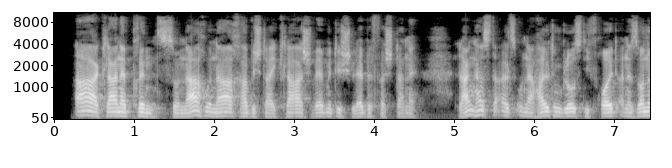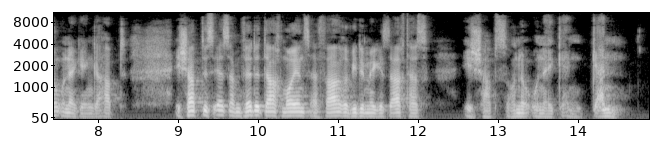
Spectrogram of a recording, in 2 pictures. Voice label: Deutsch Wetzlar

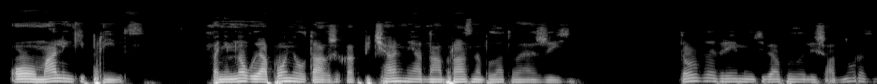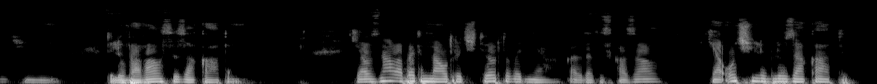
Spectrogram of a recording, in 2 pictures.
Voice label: Russisch Jerewan

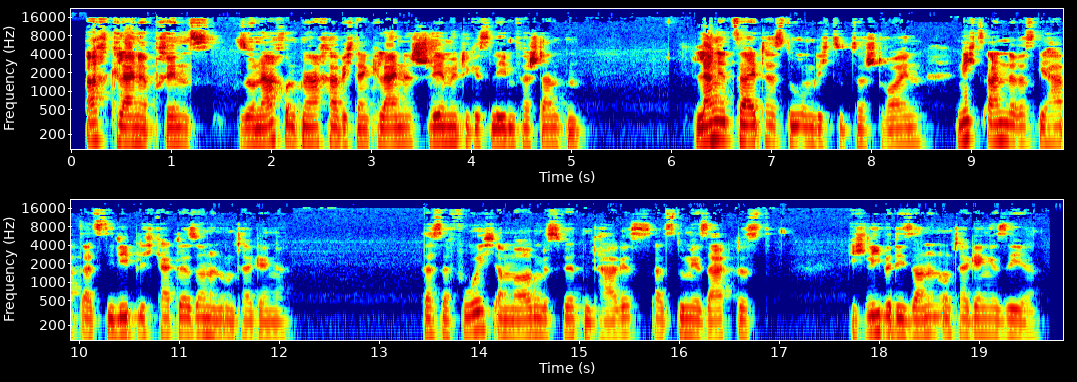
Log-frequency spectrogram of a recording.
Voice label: Deutsch, Esslingen

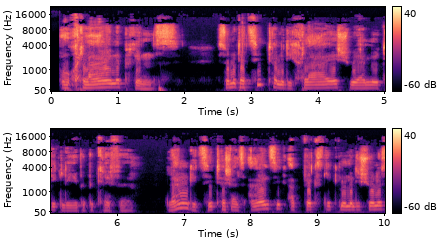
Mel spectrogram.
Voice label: Deutsch Deutschland

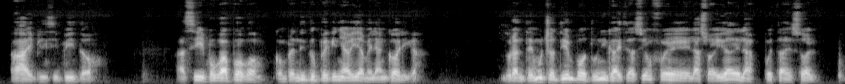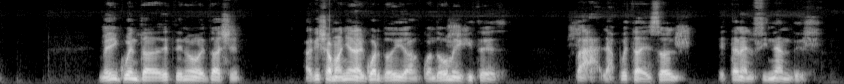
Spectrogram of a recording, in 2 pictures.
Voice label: Spanisch Montevideo

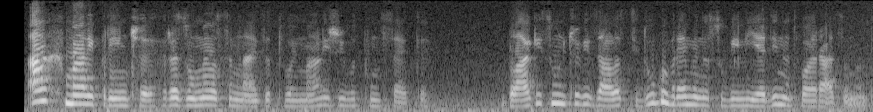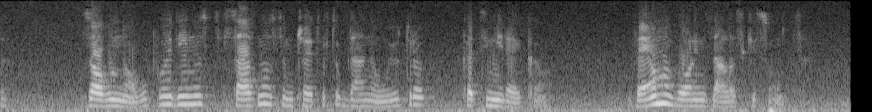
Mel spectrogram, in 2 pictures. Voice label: Serbisch Novi Sad

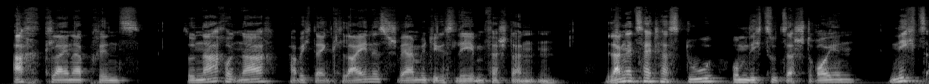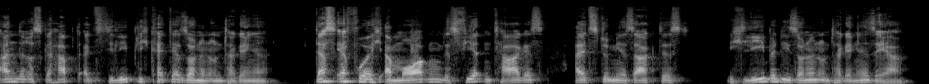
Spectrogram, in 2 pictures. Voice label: Deutsch, Hannover

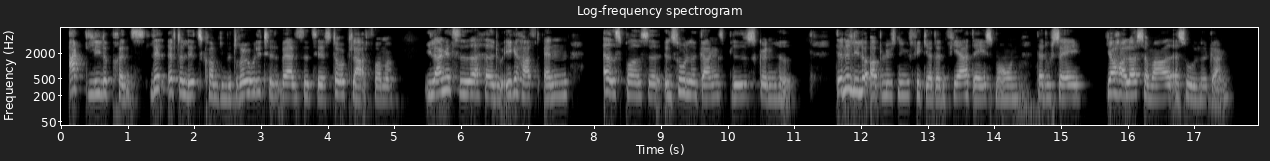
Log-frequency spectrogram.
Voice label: Daenisch Aabenraa

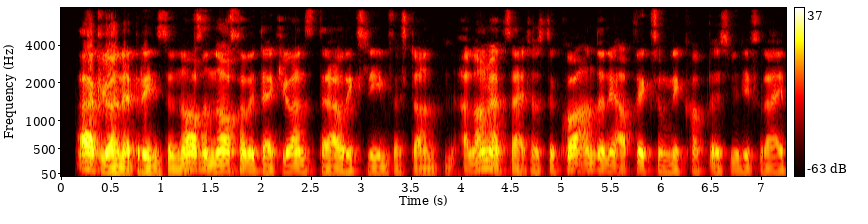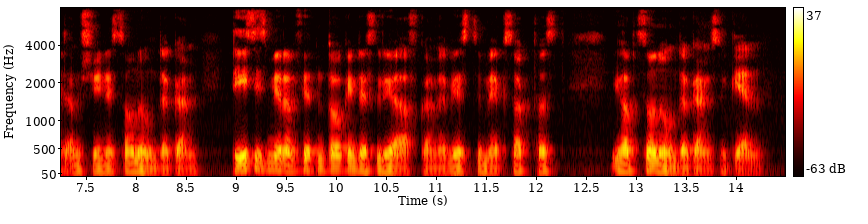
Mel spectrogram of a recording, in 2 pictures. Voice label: Deutsch Regensburg

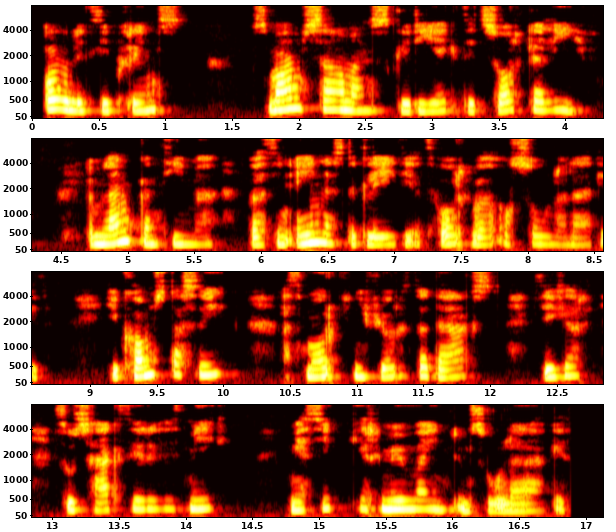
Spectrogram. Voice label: Islaendisch, Solheimar

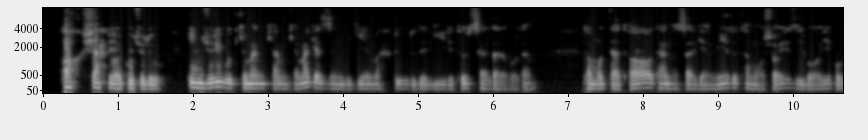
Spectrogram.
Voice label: Persisch Khorramshar

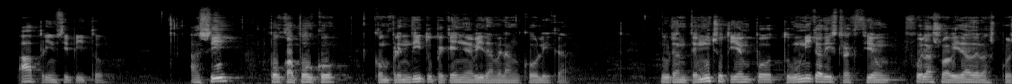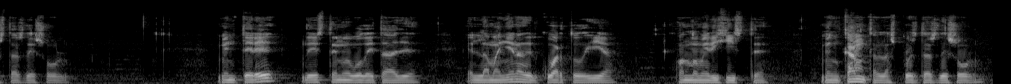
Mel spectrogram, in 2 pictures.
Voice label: Spanisch Melilla

